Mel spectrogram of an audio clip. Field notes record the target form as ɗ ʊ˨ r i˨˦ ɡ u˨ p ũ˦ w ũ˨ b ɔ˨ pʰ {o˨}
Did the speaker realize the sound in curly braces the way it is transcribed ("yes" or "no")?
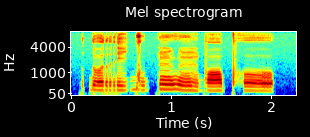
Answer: yes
